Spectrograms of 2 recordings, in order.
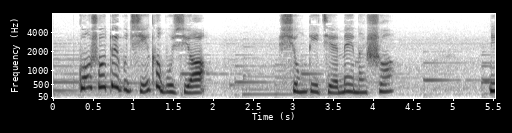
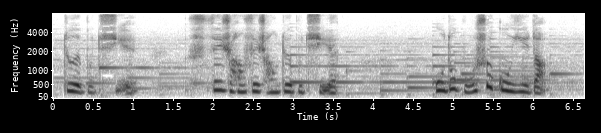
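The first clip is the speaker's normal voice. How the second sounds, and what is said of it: Very small, quiet voice. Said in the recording (Chinese): “用很小的声音说”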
